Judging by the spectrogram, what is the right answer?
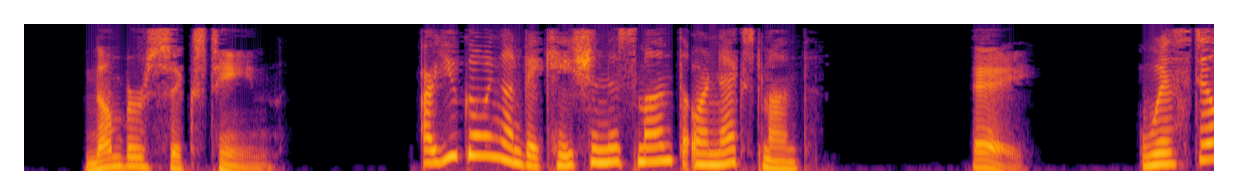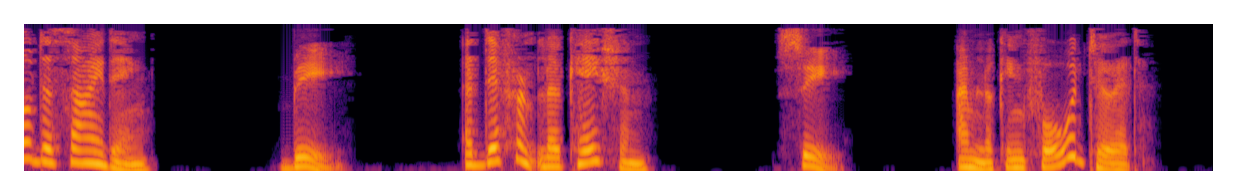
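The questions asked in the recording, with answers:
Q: Are you going on vacation this month or next month?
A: A: We're still deciding.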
